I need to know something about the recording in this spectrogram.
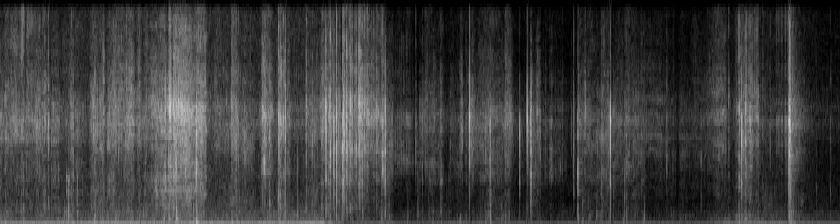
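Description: A homemade paper card pack being torn open by hand: paper ripping and crinkling, loudest in the first two or three seconds, then quieter rustling and crackles as the cards are handled.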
